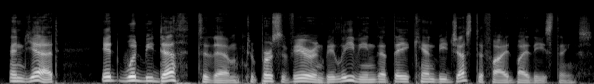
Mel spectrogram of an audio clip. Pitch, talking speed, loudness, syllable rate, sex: 125 Hz, 200 wpm, -19 LUFS, 5.3 syllables/s, male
